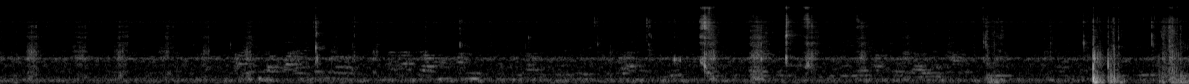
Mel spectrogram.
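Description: A man crunches crispy crackers while chewing close by.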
